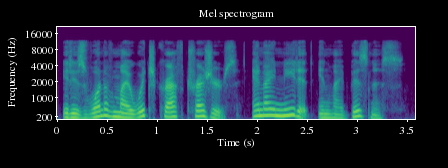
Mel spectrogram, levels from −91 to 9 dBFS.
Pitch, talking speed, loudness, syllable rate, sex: 195 Hz, 235 wpm, -17 LUFS, 6.2 syllables/s, female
